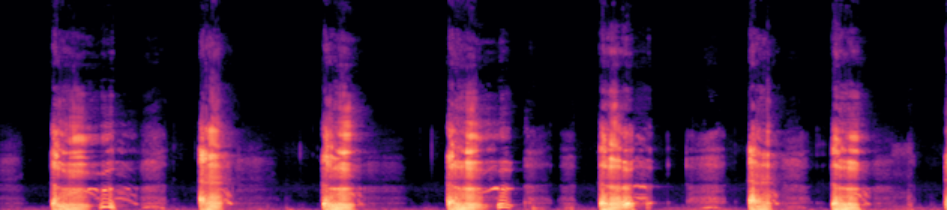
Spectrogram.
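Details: Patient short of breath with a barking cough: seven harsh, hoarse cough bursts, each followed by a short wheezy catch of breath.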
